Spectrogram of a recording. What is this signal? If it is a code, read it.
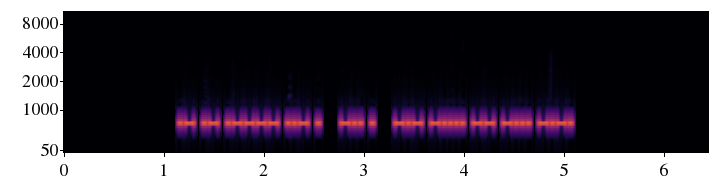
Morse code, heard as a keyed tone, about 40 wpm, 700 Hz. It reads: AA1UE DE K6MBC
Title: USA Callsign DE Callsign - 5 Characters - 40wpm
